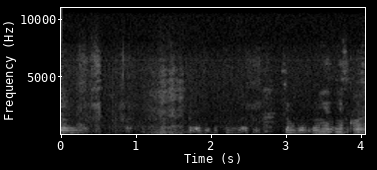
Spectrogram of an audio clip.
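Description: Clothing rustles and brushes close against the microphone.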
